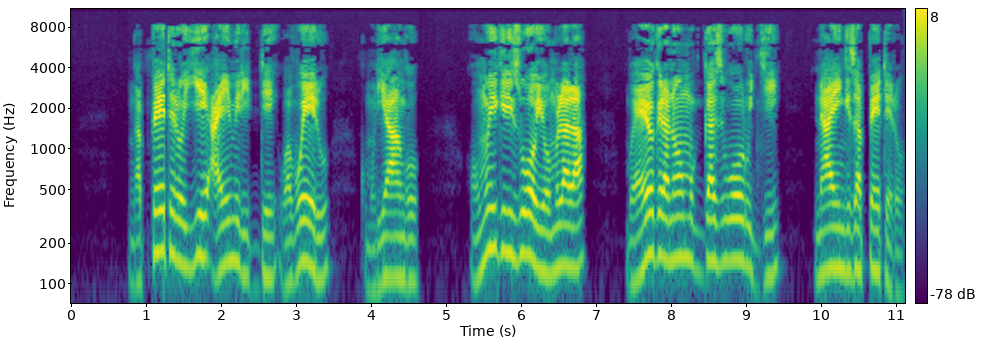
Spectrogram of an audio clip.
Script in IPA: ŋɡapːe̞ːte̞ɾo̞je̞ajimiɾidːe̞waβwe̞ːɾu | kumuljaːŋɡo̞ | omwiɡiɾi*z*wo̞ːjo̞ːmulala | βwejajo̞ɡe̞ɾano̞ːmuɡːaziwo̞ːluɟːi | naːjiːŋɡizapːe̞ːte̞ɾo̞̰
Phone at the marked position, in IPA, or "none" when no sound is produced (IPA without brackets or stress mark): z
